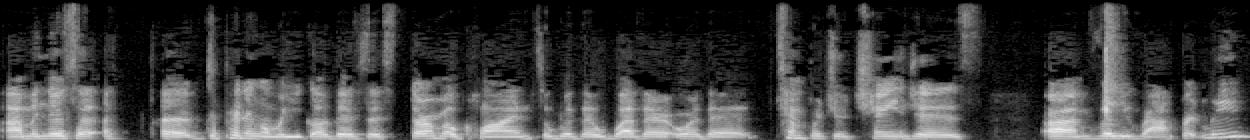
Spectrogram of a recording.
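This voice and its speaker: A woman speaks in a New York accent. Her intonation is fairly even and her pitch fairly low. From New York City, Brooklyn. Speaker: scuba diver, brand ambassador. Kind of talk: casual chat. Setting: video call.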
